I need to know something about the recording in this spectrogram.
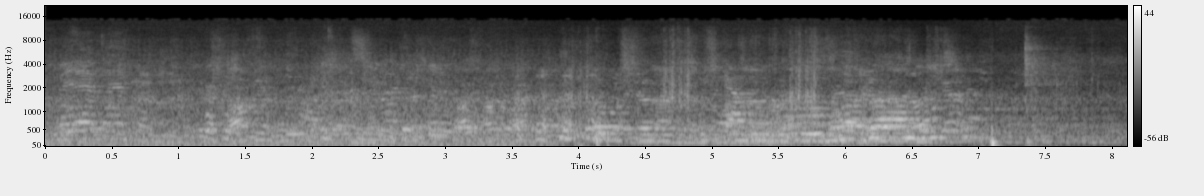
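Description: Several men talk and greet each other close by in a crowd.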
